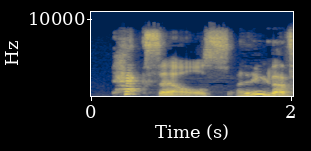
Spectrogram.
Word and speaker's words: Pexels: It's called Pexels. I think that's how you say it. It's like pixels, but with a E, right?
